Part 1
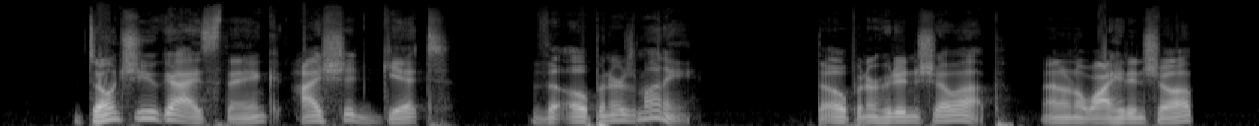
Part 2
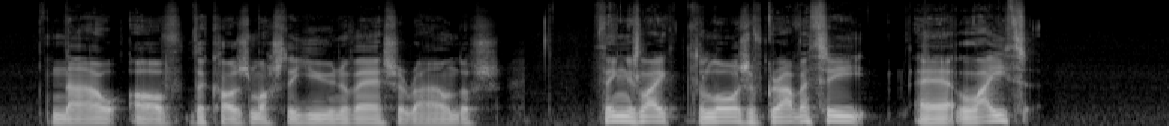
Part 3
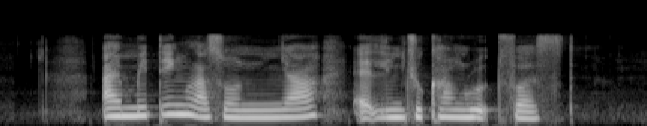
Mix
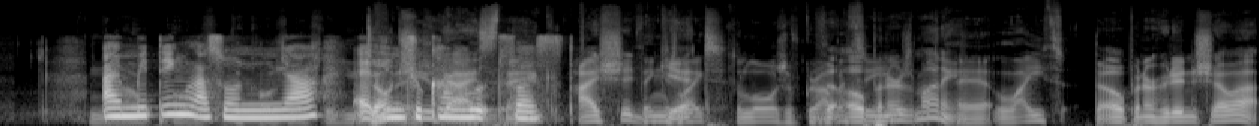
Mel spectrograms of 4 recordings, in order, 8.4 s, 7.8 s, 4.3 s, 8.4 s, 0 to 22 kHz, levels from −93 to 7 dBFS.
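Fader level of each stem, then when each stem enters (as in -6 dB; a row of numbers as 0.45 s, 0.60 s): +2.0 dB, -13.5 dB, +2.5 dB; 1.85 s, 0.25 s, 0.00 s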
